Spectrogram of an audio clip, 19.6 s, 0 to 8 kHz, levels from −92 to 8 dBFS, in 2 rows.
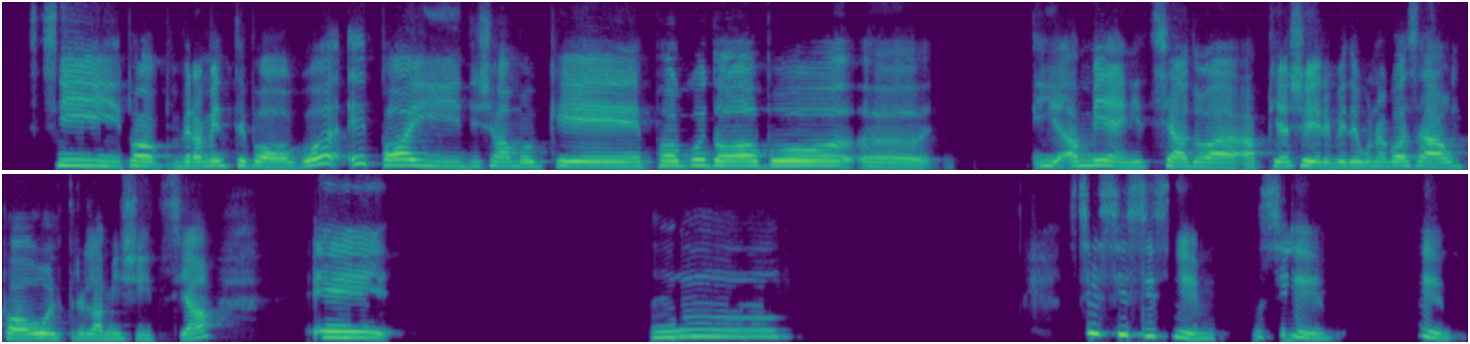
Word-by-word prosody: Sì, 260 -4 -1
po 235 -2 +3
veramente 240 +3 0
poco. 230 - +2
E 315 +4 -3
poi, 255 -6 +2
diciamo, 220 0 -4
che 220 -2 +2
poco 240 +3 +2
dopo, 245 0 +4
uhm, 200 -3 -3 0.6
i 240 -1 -3
a - - 0
me 245 +1 +2
è - - 0
iniziato 215 +1 -2
a 205 -1 +2
a 210 0 -2
piacere. 220 0 +1
Vedevo 215 +1 -1
una 220 0 -5
cosa 225 -2 +2
un 215 - -7
po' 225 +1 0
oltre 215 -1 +1
l'amicizia, 210 - -4 0.6
e 270 - +1 1.6
Mhmm 295 +2 -4 1.9
Sì, 465 - +4
sì, 415 -2 +1
sì. 340 -4 -3
Sì, 240 -9 -4 0.5
sì. 230 -6 -3 0.6
Sì. 245 -8 -5
235 Hz, 105 wpm, -23 LUFS, 215-260 Hz, 1.9 s, dopo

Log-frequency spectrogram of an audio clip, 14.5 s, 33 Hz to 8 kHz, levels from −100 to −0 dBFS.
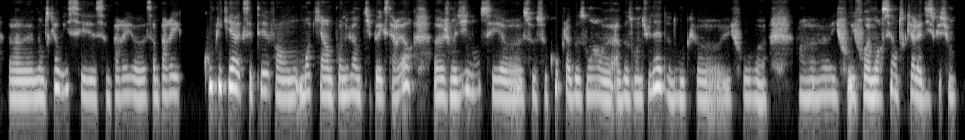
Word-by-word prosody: heu, 165 0 +3
mais 175 +1 +2
en 170 - +1
tout - - -3
cas, 260 - +5
oui, 245 0 0
c'est 175 -8 -1
ça 170 +1 -3
me - - -13
paraît, 185 +2 -6
heu, 170 0 -1
ça 180 +2 -5
me - - -5
paraît 195 +1 -4 0.3
compliqué 270 0 +7
à - - +7
accepter. 225 0 -1
Enfin, 190 -5 -6
m 170 0 0
moi 205 +2 0
qui - - -4
a - - 0
un 180 -1 +2
point 185 +2 -3
de 185 - +1
vue 200 +1 -3
un 185 -2 -1
petit - - -5
peu - - -2
extérieur, 180 +10 +1 0.4
heu, 180 0 +2
je 175 - 0
me 175 - +5
dis: 225 +7 -1
«Non, 205 +1 -9
c'est, 175 -7 -1
heu, 120 - +1
ce 180 - -1
ce 180 +3 -3
couple 250 -2 -5
a - - +2
besoin, 180 +1 -2
heu, 160 - +2
a 165 - -2
besoin 175 +1 -2
d'une 225 +8 -3
aide, 260 -10 +6
donc 160 0 -3 0.2
heu, 160 -1 -1 0.3
il 85 - -5 0.2
faut 170 -1 -5
heu 150 - -2 0.6
heu, 175 +1 -4
il 180 - -4
faut - - +2
il - - +3
faut 190 - -1
amorcer, 175 +6 +5
en 205 - -5
tout - - -5
cas, 200 -2 0
la 170 -2 +3
discussion. 170 +2 -3
180 Hz, 260 wpm, -24 LUFS, 170-195 Hz, 0.6 s, compliqué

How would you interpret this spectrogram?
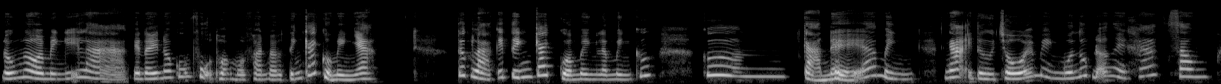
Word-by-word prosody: Đúng 270 +3 +3
rồi, 295 -6 +5
mình 250 -1 -3
nghĩ 265 - -6
là 310 -5 -2
cái 265 - +2
đấy 260 0 +4
nó 310 +1 -2
cũng 180 -10 -7
phụ - - -3
thuộc 255 -2 -2
một 225 -1 -6
phần 230 -2 -4
vào 220 0 -2
tính 245 +5 -4
cách 475 +3 +1
của - - +4
mình 215 -1 +1
nha. 260 +3 +2 0.8
Tức 420 -2 -2
là 285 -7 +4
cái 315 +8 -4
tính 335 +1 +2
cách 435 +1 +2
của - - +6
mình 230 0 -2
là 225 - -2
mình 225 0 -4
cứ 405 +2 -2 0.5
cứ 435 -2 +2 0.6
cả 235 -8 +2
nể 200 -2 +4
á, 340 +5 -2
mình 250 -5 -5 0.3
ngại 335 +3 +3
từ 255 -2 +1
chối, 265 +4 +6
mình 330 -10 -8
muốn 280 +3 0
giúp 400 +2 -5
đỡ - - -3
người 330 -5 -5
khác. 395 +8 -8
Xong 360 -1 -2
270 Hz, 215 wpm, -23 LUFS, 240-350 Hz, 0.8 s, của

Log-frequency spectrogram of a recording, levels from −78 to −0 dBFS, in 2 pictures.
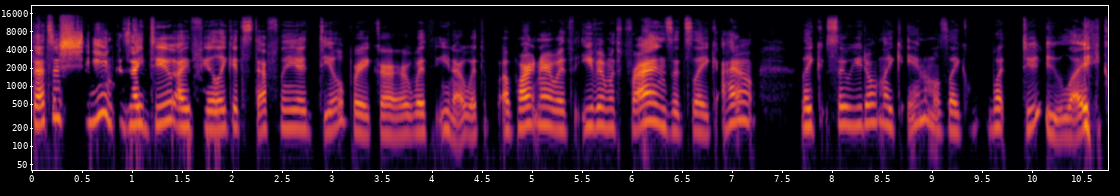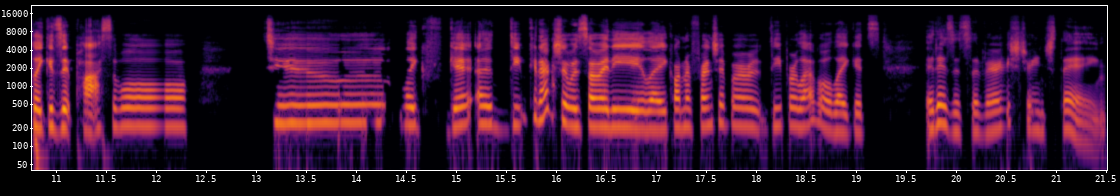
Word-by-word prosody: That's 235 +4 +5
a 300 - +2
shame 280 +5 +7
'cause 225 - -6
I 235 0 +8
do 235 +6 +3
I 215 0 +3
feel 195 -2 -3
like 200 +2 -1
it's 210 - 0
definitely 205 +1 -3
a 195 -1 -1
deal 185 +7 -6
breaker 165 - -2
with 175 +1 -2
you 195 0 -9
know, - - -3
with 160 0 -7
a - - -26 0.2
a - - -10
partner, 220 +2 +3
with 195 -1 -3
even 220 0 -2
with 210 - -7
friends, 250 -6 +5
it's, 180 -1 -4
like, 175 -3 -4
I 245 +2 0
don't 270 -1 -3 0.5
like, 215 -1 -3
so 230 -1 -2
you 225 0 -7
don't 245 +1 -5
like 230 -3 -6
animals, 255 -7 -8
like, 180 -2 -5 0.2
what 210 +1 -5 0.2
do 200 - -4
you 155 -5 -5
like? 180 +9 +1
Like, 210 0 +5
is 210 -1 +3
it 210 - +5
possible 215 0 0 0.8
to, 245 0 -2 0.3
like, 225 -3 -2
f - - -15
get 225 +2 +3
a 235 -1 +1
deep 225 +7 -3
connection 285 -3 +3
with 215 -1 +1
somebody, 210 -1 +5
like, 195 +1 0
on 210 0 +1
a 210 - -2
friendship 225 +4 -1
or 215 -2 -2
deeper 220 0 -6
level? 210 -2 -3
Like, 175 -1 -2
it's 175 -1 -8 0.4
it 195 +5 -4
is, 235 -6 -1
it's 175 -3 -9
a 180 - -6
very 185 +4 -4
strange 185 -2 -5
thing. 135 - -4
215 Hz, 190 wpm, -23 LUFS, 190-230 Hz, 0.8 s, I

